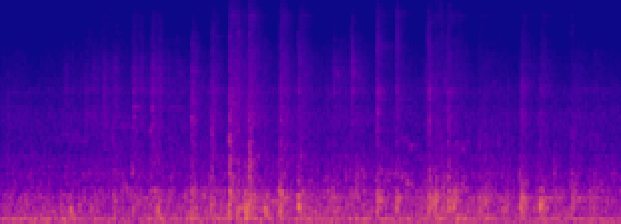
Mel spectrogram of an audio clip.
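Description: Wheels of a freight train of LPG bogie tank wagons clattering over rail joints as the rake rolls past, an irregular string of sharp clicks that is thickest in the middle, over a steady low rumble.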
